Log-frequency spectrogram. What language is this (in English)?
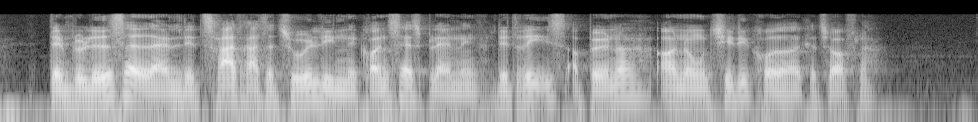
Danish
